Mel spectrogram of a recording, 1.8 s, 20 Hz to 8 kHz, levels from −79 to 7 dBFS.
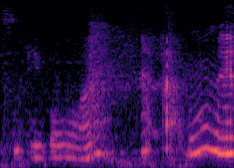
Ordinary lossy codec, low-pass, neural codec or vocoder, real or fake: none; 7.2 kHz; codec, 24 kHz, 0.9 kbps, WavTokenizer, medium speech release version 1; fake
